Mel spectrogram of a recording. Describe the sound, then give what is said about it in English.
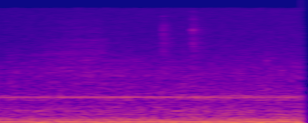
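Two quick, light mouse clicks on a computer in close succession, faint against a steady electronic hum and a low background drone, with no one speaking. “He's clicking. He's clicking.”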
